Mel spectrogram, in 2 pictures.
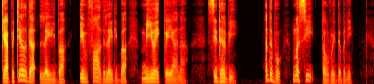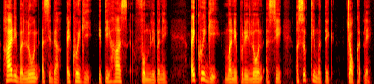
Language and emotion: Manipuri, neutral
